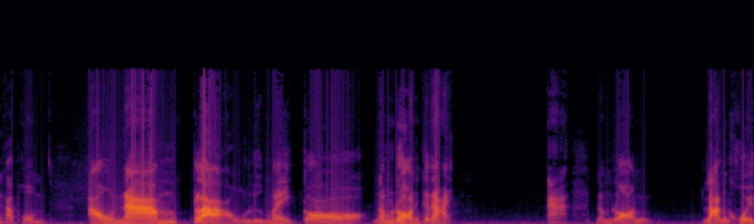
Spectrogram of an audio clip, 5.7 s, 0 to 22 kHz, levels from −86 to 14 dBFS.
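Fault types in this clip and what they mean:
Block size mismatch (truncated): one stage in the chain hands over longer blocks than the next stage takes in, so the tail of every block is discarded. Each cut leaves a small discontinuity, and these repeat to form a steady 50 Hz buzz under the speech, which fits 1024-sample blocks being written. With part of every block gone, the speech runs about 1.16 times fast while staying close to its normal pitch.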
